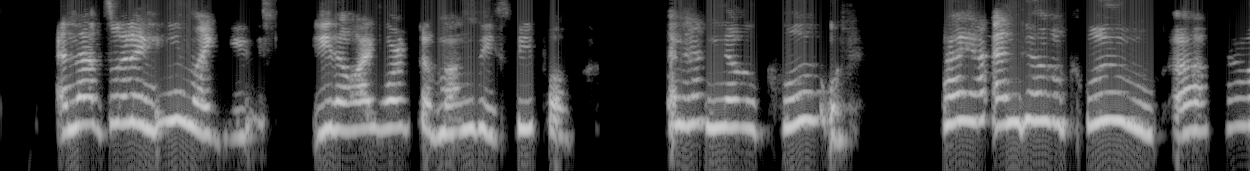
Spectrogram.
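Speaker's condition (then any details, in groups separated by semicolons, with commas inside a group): Cerebral palsy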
